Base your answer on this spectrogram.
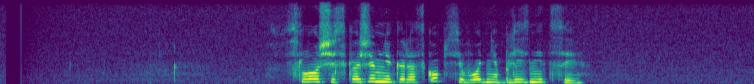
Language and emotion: Russian, neutral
